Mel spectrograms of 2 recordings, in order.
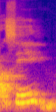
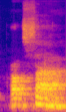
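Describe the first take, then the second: First: The word ends with an 'i' vowel. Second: The word ends with an 'a' vowel. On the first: The head was not eaten. "Hatta bisa menjadi huruf jar. Berarti hatta ro si" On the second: The head was eaten too. "kalau huruf atof dibaca roksa"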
